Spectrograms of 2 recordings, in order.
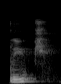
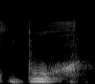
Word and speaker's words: Buch: So in English, you might say book with like a sort of hard K, but that's wrong. You're going to need to teach yourself how to say this. It's buch, buch.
